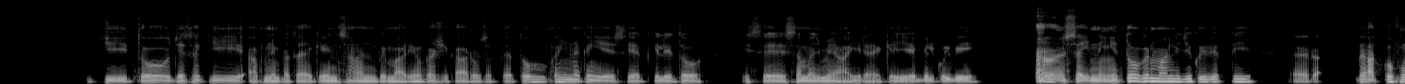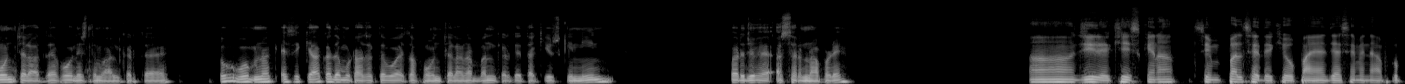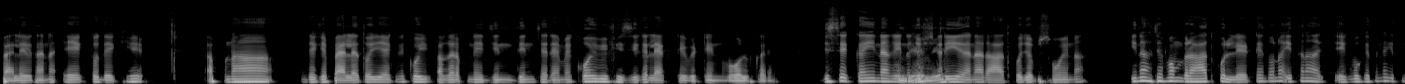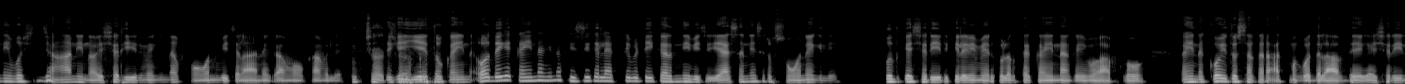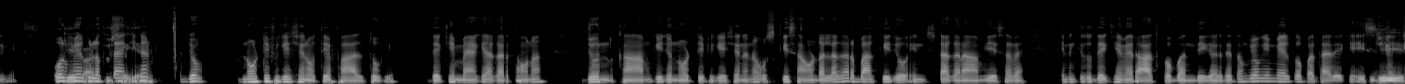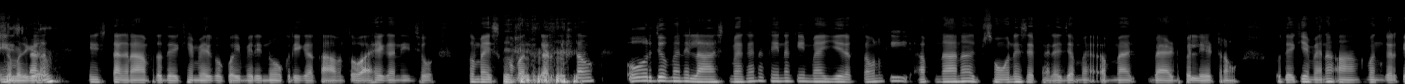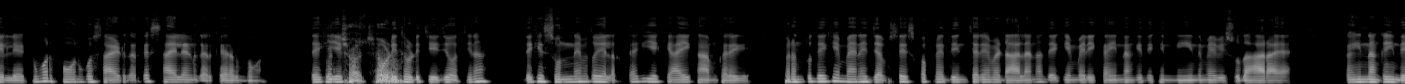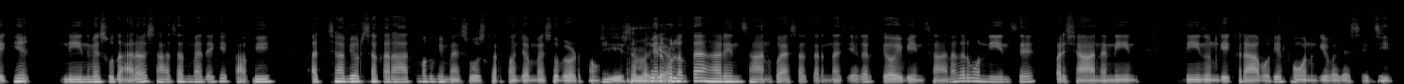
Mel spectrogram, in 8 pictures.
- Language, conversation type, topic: Hindi, podcast, रात को फोन इस्तेमाल करने का आपकी नींद पर क्या असर होता है?
- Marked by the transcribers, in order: throat clearing; in English: "सिंपल"; tsk; in English: "फ़िज़िकल एक्टिविटी इन्वॉल्व"; in English: "फ़िज़िकल एक्टिविटी"; chuckle; tsk; in English: "नोटिफ़िकेशन"; in English: "नोटिफ़िकेशन"; in English: "साउंड"; laughing while speaking: "आएगा नहीं जो"; laugh; in English: "लास्ट"; in English: "बेड"; in English: "साइड"; in English: "साइलेंट"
